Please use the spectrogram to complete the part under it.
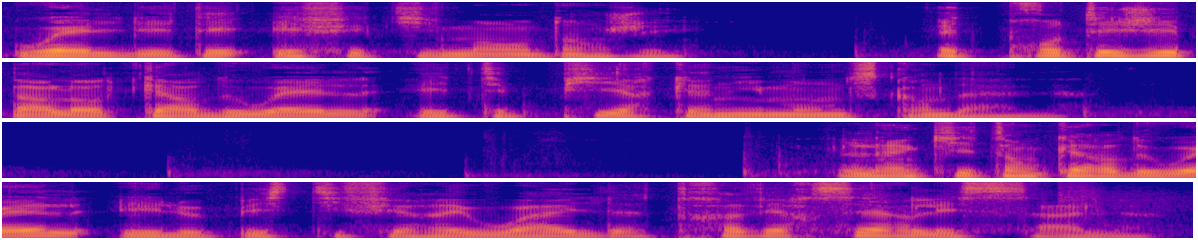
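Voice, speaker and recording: A man narrating a dramatic story in an expressive, theatrical way. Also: mid-range voice, measured pace, dry recording.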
